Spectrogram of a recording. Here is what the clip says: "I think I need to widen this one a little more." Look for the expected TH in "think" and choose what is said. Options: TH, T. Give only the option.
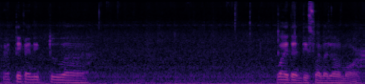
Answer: T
